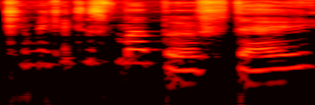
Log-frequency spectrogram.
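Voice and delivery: put-on soft, slow, high child voice; little kid. Kid asking dad about catering, soft high imitation. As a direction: imitate a small child's hopeful plea, high and quiet.

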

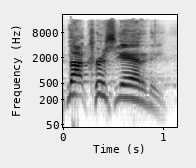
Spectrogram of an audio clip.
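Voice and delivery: high, loud pulpit delivery; impassioned preaching. Real, not acted. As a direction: preach it with building fervour. Preaches at full force.

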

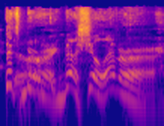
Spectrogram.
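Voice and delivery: high, hyped mock frontman. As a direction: ham up a cheesy band singer. Mocking the singer's crowd banter.

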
